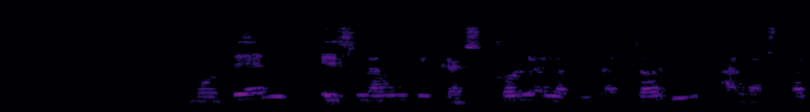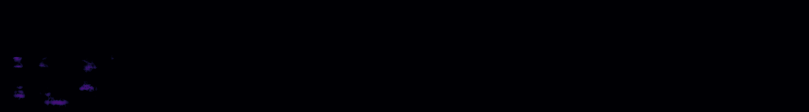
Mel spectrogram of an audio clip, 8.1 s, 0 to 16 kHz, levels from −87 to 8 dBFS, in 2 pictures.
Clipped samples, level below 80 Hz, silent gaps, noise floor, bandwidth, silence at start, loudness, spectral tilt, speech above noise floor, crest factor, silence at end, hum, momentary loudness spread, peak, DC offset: under 0.1%; under -90 dBFS; none; under -90 dBFS; 7.4 kHz; 0.95 s; -63 LUFS; 0.5 dB/octave; over 26 dB; 26 dB; 3.55 s; 50 Hz at -100 dBFS; 9 LU; -42 dBFS; under 0.1%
